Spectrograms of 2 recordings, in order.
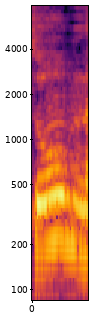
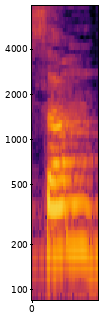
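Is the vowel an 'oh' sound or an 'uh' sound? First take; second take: oh; uh. First: The vowel is a long 'oh' sound. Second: The vowel is a short 'uh' sound. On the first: The speaker calls it wrong. "इसे सोम न पढ़ के" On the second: The speaker calls it right. "इसे हम सम पढ़ेंगे"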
